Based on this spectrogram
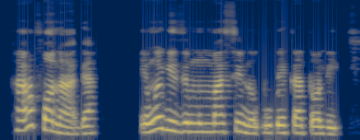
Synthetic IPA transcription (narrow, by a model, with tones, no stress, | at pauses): ka˨a˦fɔ˦na˨a˨ɡa˦ | e˨ŋʷe˦ɡi˦zi˦m̩˦m̩˦ma˦sɪ˦no˨k͡pu˦k͡pe˦ka˦tɔ˦li˨ki̥˨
